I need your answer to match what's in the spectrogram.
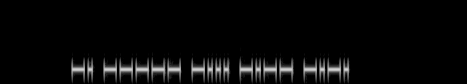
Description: Morse code, heard as a keyed tone, about 35 wpm, 700 Hz. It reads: N0BYC
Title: Speed Racing - USA 1x3 Call Signs 30wpm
